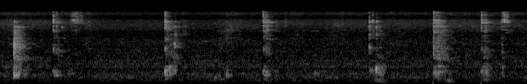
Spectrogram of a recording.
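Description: Cauliflower and potato with ginger are sautéed in a pan, a spoon scraping and clinking against the metal in irregular sharp strokes over a faint, quiet sizzle.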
